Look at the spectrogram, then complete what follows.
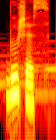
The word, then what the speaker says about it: Lucius: The second name is pronounced Lucius or Lucius.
